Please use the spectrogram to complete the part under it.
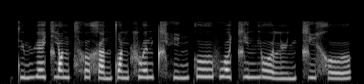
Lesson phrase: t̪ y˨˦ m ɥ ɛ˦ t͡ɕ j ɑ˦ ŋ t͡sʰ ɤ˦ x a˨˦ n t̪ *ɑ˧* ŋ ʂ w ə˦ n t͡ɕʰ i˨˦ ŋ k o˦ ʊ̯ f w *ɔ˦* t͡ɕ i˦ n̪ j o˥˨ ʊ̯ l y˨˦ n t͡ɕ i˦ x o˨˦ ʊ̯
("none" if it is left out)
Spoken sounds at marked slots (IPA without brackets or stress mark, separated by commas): ɑ˧, ɔ˦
